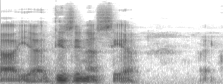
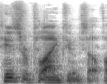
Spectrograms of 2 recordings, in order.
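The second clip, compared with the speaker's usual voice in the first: ordinary delivery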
